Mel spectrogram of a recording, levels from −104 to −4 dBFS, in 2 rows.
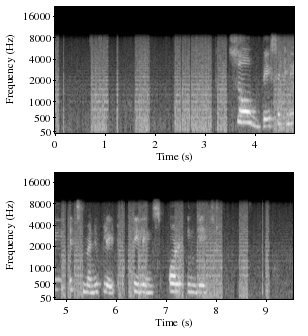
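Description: Computer activity noise runs through the whole recording: a buzzing, chirping pulse train at roughly 300 Hz, sitting about 15 dB below the speech. It tracks load changes in the computer feeding into the audio circuit's shared ground, rather than anything in the speech itself.

Opus voice compression also affects the entire clip. The speech is muffled, hoarse and somewhat robotic, with nothing above 8.6 kHz. The heavy, coarse coding of the SILK voice coder in wideband mode points to a bitrate near 10 kbps with 20 ms frames.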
